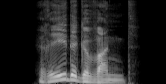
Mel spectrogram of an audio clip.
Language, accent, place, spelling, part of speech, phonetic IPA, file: German, Germany, Berlin, redegewandt, adjective, [ˈʁeːdəɡəˌvant], De-redegewandt.ogg
- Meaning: eloquent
